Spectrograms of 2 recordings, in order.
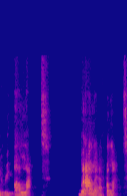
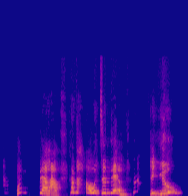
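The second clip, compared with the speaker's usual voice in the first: voice breaking; 8 semitones higher than usual. Real, not acted. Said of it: "my crying, angry ass".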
